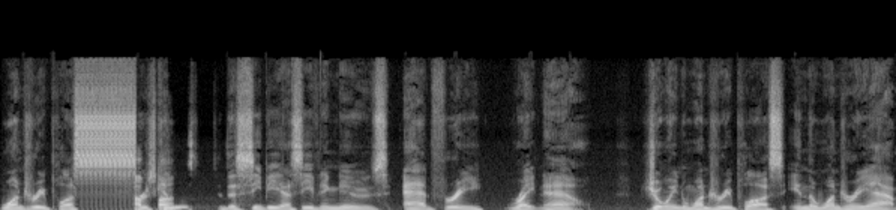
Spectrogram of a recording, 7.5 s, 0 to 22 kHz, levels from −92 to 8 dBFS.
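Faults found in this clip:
System hang loop, 0.68 to 1.12 s. A 40 ms segment repeats 11 times, giving a 25 Hz buzz. Driver stalled while the hardware replayed its ring buffer. Nearly half a second of audio lost.

Speech suppressed in double talk, 1.44 to 1.88 s. Speech drops by up to about 40 dB. Likely the echo canceller mistook near-end talk for echo during simultaneous talk.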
